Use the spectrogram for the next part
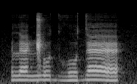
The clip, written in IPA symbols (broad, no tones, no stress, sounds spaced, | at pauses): l æ ŋ͡ǁ o dʱ o d æ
